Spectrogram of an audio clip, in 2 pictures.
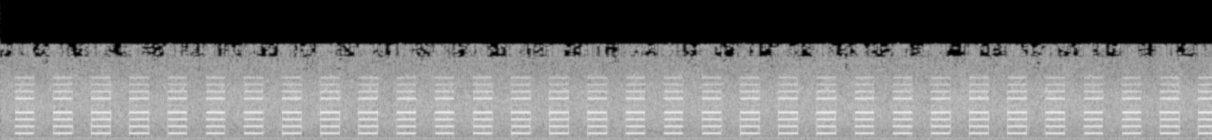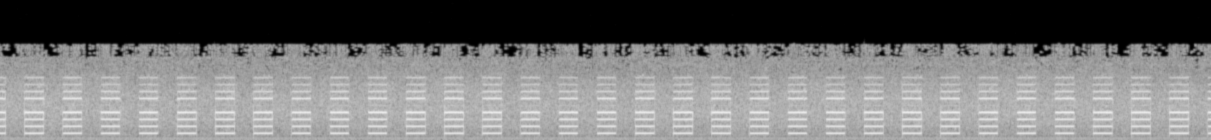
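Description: An electronic beep at one steady pitch, repeating evenly about one and a half times a second, over a steady low hum.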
